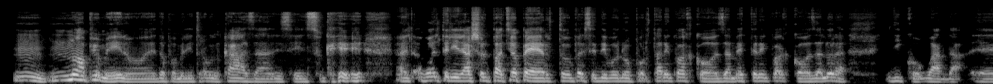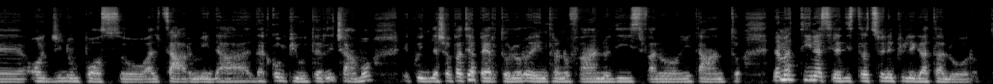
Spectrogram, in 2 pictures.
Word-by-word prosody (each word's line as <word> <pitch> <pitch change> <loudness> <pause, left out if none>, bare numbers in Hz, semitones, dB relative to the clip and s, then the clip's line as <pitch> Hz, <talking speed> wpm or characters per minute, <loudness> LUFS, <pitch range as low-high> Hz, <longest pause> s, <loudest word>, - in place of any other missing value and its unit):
Mh, - - -4 0.3
mhmm, 190 +5 -2
ma 220 -3 +9
più 210 +2 +2
o - - 0
meno 135 -3 +2
e 130 - -3
dopo 135 0 -3
me 130 0 -2
li 135 - -2
trovo 145 +1 -5
in 130 - -4
casa, 135 -2 -1
nel 130 +1 -4
senso 130 +2 +1
che 155 +3 +2 0.3
alt 150 -1 -2
a - - -6
volte 175 0 0
li 165 -1 +5
lascio 155 +1 +6
il 165 - -2
patio 165 +3 +4
aperto 150 -1 +5
per 165 +2 +1
se 145 - -1
devono 150 0 0
portare 155 +3 -3
qualcosa, 140 -3 -2
mettere 150 +2 -1
qualcosa, 140 -1 -3
allora 155 -2 +2 0.4
dico 150 -4 -6
guarda, 130 -3 -4
ehm, 125 -1 -5
oggi 145 -1 -4
non 140 -1 -3
posso 125 -2 0
alzarmi 125 0 -2
da 130 +1 -6
dal 140 0 -7
computer, 145 -4 -3
diciamo, 150 +4 -2 0.3
e - - -17
quindi 145 -1 0
lascio 140 - +2
il - - -5
patio 170 - +4
aperto, 145 0 +1
loro 145 +2 +1
entrano, 140 -1 0
fanno, 135 +1 -1
disfano 130 -1 -1
ogni 130 +1 -4
tanto. 130 -1 -5 0.3
La 185 +1 -1
mattina, 210 -3 +4
sì, 170 - +3
la 145 - +3
distrazione 155 +2 +2
è - - +2
più 150 +1 -10
legata 140 -2 0
a - - -1
loro. 120 -1 -6
140 Hz, 195 wpm, -24 LUFS, 130-155 Hz, 0.4 s, ma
